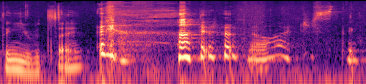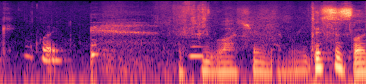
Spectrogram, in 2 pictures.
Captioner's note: laughs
